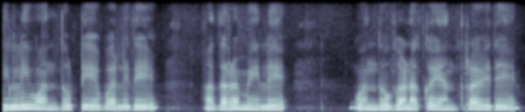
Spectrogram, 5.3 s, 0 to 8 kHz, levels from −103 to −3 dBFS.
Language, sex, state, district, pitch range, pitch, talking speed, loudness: Kannada, female, Karnataka, Bidar, 230-250 Hz, 235 Hz, 105 wpm, -16 LUFS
